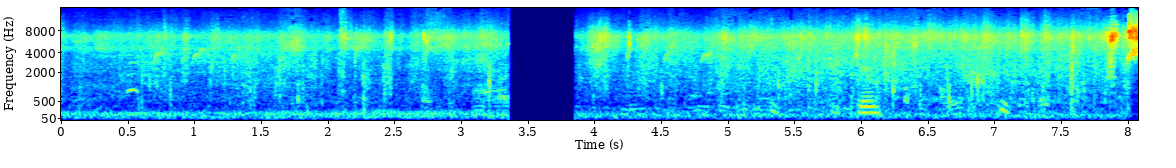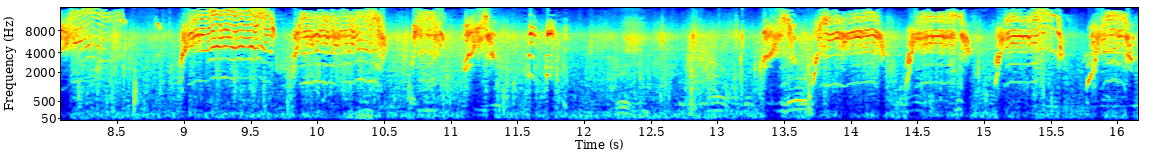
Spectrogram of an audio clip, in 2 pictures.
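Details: Baby monkey crying loudly: after quiet murmuring and background voices, a run of shrill, high, arched screaming cries starts midway and repeats rapidly in harsh bursts to the end.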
